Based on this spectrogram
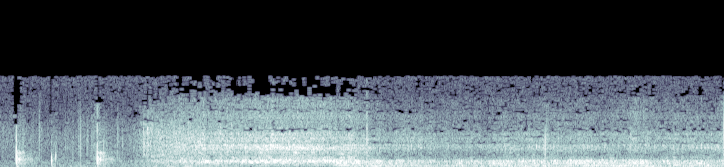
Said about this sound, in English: Sounded like a rock slide.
